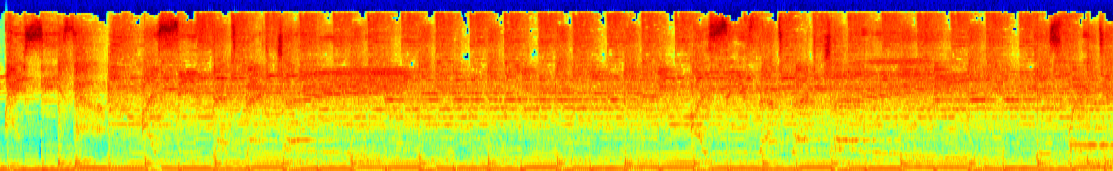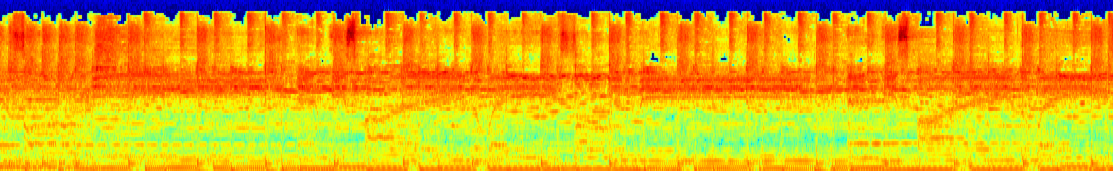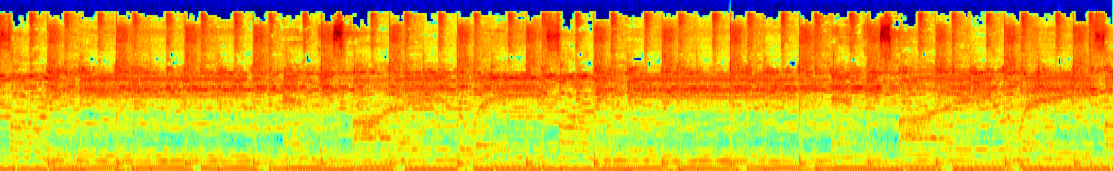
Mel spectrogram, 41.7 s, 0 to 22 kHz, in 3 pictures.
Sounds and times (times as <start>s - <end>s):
Psychedelic rock: 0.0s - 41.7s.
